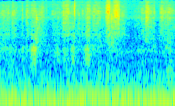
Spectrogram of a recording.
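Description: Pen scratching on paper while answers are written out by hand, a steady soft scraping with brief strokes over a low constant background hum.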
